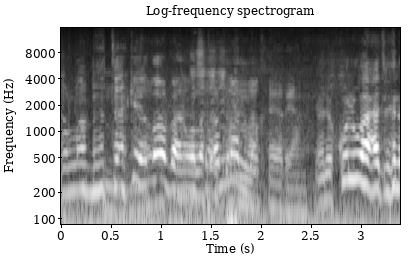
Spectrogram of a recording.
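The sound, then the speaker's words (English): Several sheep grazing amid bedrock outside a tent on a ravaged hill bleat over one another in a steady, wavering chorus, moderately loud, with a low rumble underneath and no clear talking. “Sheep graze amidst the bedrock outside the tent.”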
